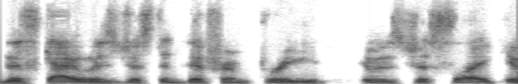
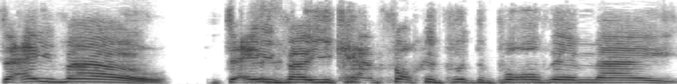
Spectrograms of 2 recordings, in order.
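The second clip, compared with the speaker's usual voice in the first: imitated old coach voice with Australian accent; 12 semitones higher than usual. Imitating their old coach from Bowie, in [name]'s Australian accent. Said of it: "Can we hear that best Aussie accent?".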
